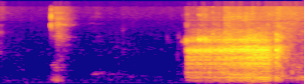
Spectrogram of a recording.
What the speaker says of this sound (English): Hear my dog back there.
